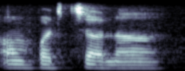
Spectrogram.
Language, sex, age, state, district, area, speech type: Tamil, female, 18-30, Tamil Nadu, Tiruvannamalai, urban, spontaneous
